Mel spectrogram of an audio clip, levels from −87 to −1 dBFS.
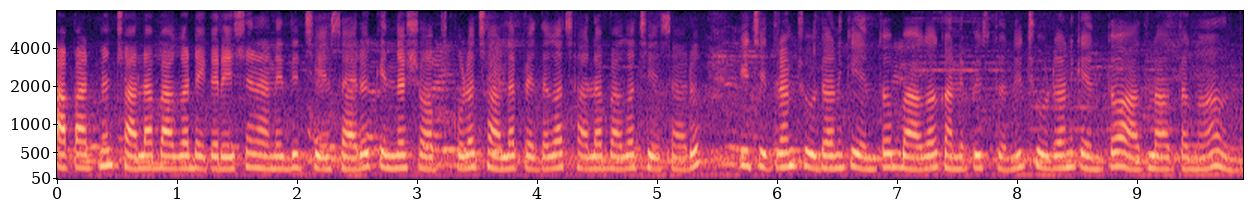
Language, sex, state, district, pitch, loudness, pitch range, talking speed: Telugu, female, Andhra Pradesh, Anantapur, 225 Hz, -16 LUFS, 215-240 Hz, 140 wpm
